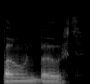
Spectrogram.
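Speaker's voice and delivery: drawn-out Southern Boone Booth; Southern accent. Shown as a demonstration. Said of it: "Can you even do a Southern accent?".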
